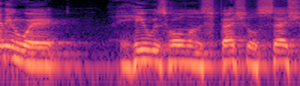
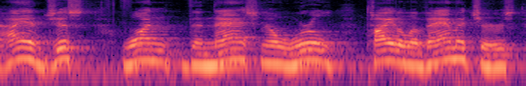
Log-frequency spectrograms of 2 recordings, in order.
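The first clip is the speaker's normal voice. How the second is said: ordinary delivery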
